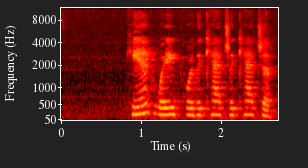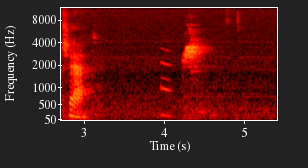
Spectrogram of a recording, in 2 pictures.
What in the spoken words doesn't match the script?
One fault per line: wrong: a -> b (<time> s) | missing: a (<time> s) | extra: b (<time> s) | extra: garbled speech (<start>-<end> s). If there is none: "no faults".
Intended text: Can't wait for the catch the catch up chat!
no faults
